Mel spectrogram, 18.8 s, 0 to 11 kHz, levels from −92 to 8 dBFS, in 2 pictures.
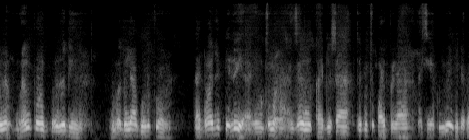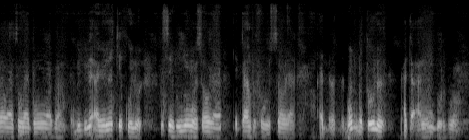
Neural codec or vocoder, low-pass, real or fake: codec, 44.1 kHz, 2.6 kbps, DAC; 9.9 kHz; fake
